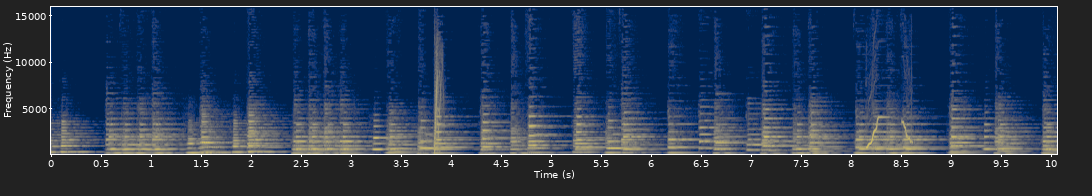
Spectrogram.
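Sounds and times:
cheerful woodwind background music: 1.2 - 10.0
comic sliding pitch effect: 8.1 - 8.7.

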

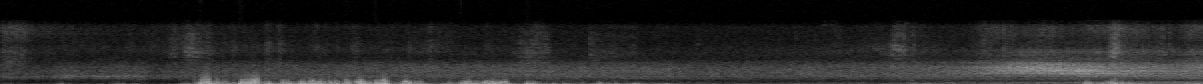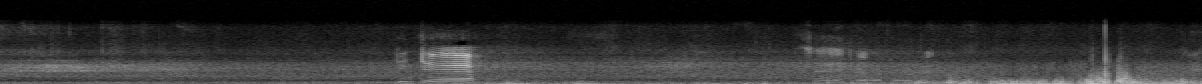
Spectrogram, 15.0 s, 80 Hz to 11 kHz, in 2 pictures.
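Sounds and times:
wind rumble on microphone: 0.0 - 15.0
high-pitched whine: 5.4 - 10.6.

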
